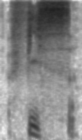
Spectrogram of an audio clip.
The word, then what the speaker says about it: fils: okay, so it's le, and then even if it, you've got this L, well, basically you don't pronounce it, and then strangely you pronounce the final S, le fils, le fils, le fils,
